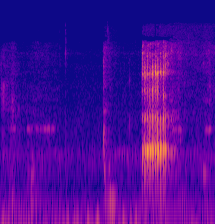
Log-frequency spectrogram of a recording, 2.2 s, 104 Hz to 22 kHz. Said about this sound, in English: There's the burp for every episode. Wow. That one was like really, really impressive. It's not as loud as usual. I'm thinking maybe around a 5.5.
